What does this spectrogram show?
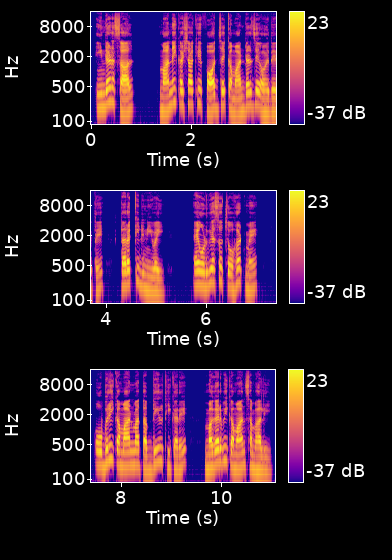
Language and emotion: Sindhi, neutral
